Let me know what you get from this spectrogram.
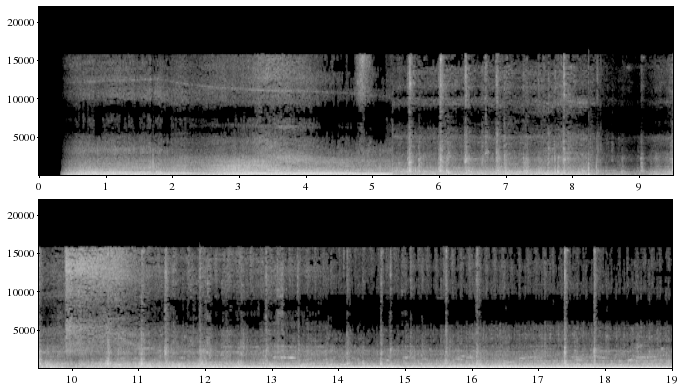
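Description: Heritage passenger train rolling past: wheels clicking over rail joints under a steady rumble, then the diesel locomotive's engine running louder and steadier through the second half as it comes by.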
